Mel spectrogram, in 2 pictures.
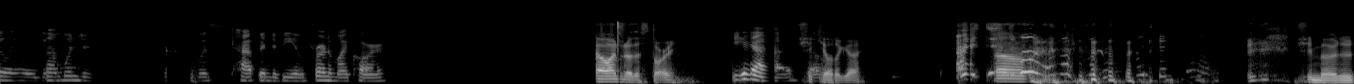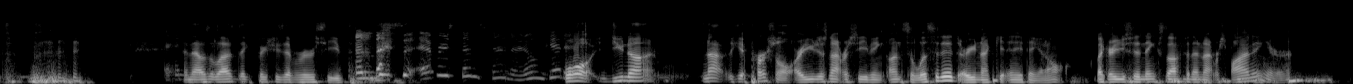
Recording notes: The audio isn't great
